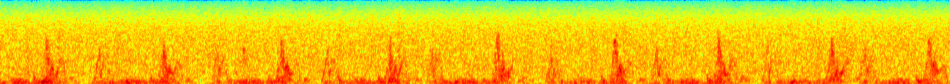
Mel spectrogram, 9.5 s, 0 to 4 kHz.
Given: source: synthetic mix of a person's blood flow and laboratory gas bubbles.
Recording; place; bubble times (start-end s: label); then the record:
Doppler ultrasound of blood flow; precordium
2.32-2.49 s: bubbles
From the record:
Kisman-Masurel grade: 111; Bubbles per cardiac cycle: 1 to 2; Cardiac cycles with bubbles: 1 to 10%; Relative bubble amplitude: barely perceptible (0.100 to 0.250); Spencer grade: 1 (occasional bubble signal discernible with the cardiac motion signal, with majority of cardiac periods free of bubbles); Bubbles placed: only in the low amplitude regions of the cardiac cycle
